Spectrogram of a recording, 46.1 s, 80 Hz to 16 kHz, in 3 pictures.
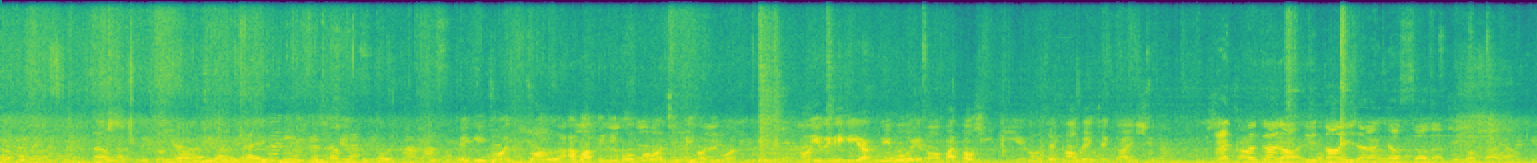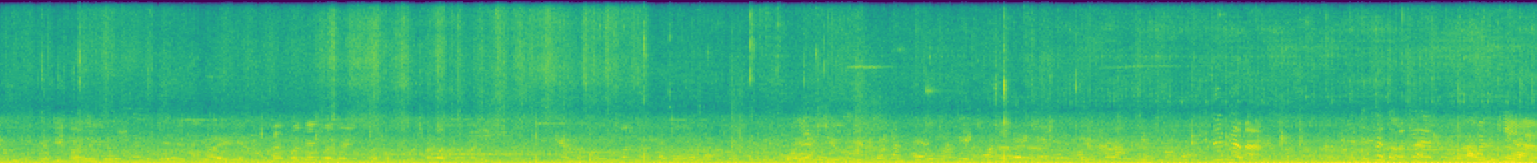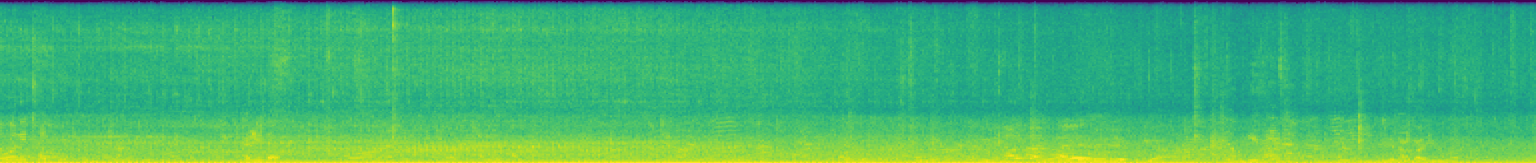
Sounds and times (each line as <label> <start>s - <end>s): Walking through the market 0.0s - 46.1s
Traffic Sound 26.8s - 44.6s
